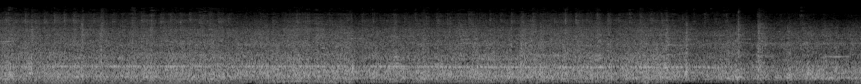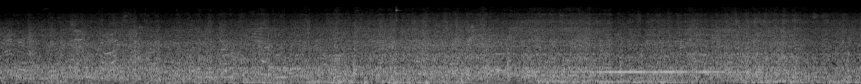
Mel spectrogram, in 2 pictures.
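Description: A small open train rattles and clatters steadily along its track.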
